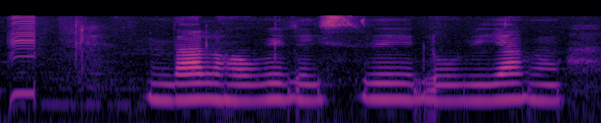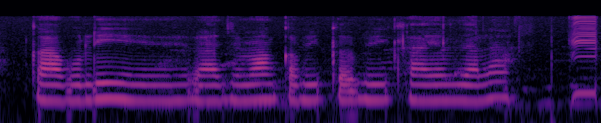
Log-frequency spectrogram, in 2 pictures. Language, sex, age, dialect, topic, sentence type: Bhojpuri, female, 25-30, Western, agriculture, statement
